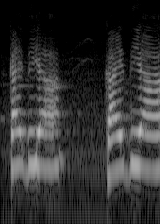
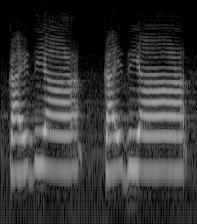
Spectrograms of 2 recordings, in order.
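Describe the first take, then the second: No difference in how they are said.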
